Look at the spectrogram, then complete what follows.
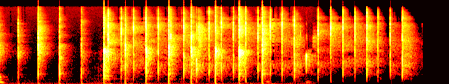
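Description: Close, steady applause of a few pairs of hands clapping in a brisk rhythm, growing fuller and louder partway through before thinning out and stopping. No one speaks.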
